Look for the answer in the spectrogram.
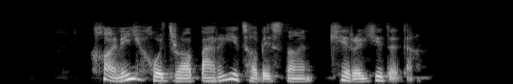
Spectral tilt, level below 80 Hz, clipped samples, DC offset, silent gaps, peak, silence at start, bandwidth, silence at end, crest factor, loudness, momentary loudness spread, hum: -6 dB/octave; -60 dBFS; under 0.1%; under 0.1%; none; -2 dBFS; 0.95 s; 7.8 kHz; 0.9 s; 18 dB; -18 LUFS; 10 LU; none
